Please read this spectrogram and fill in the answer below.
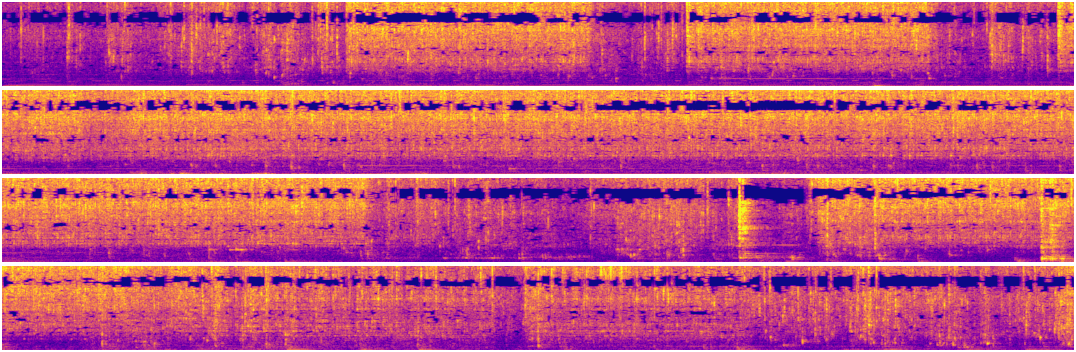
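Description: Kitchen tap running into a stainless-steel sink as dishes are rinsed by hand, a steady splashing that turns more broken later on, with a couple of sharp clinks of crockery about two-thirds of the way through.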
